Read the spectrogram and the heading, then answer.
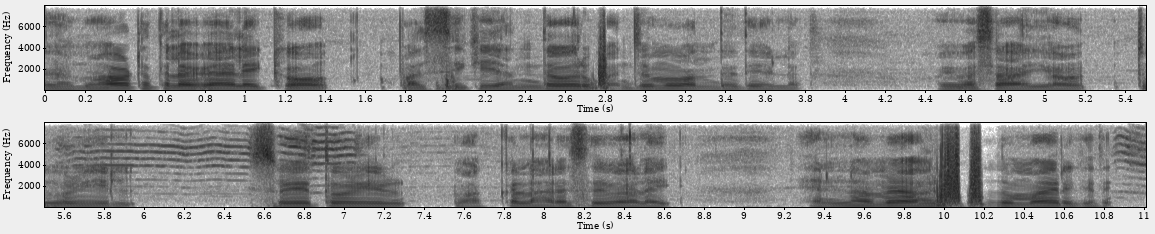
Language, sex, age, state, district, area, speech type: Tamil, male, 18-30, Tamil Nadu, Kallakurichi, rural, spontaneous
